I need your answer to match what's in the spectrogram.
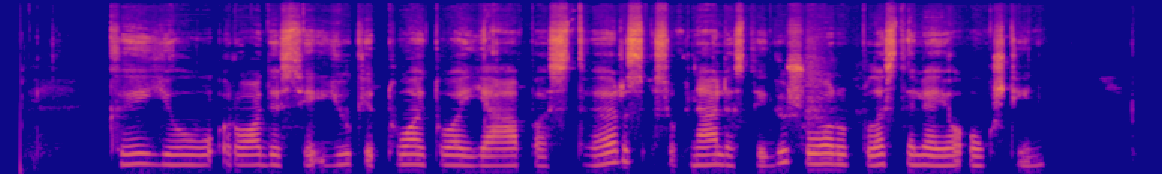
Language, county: Lithuanian, Vilnius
